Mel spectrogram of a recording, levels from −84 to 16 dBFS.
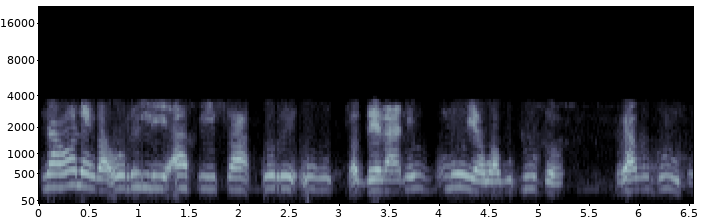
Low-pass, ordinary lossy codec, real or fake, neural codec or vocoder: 3.6 kHz; none; real; none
